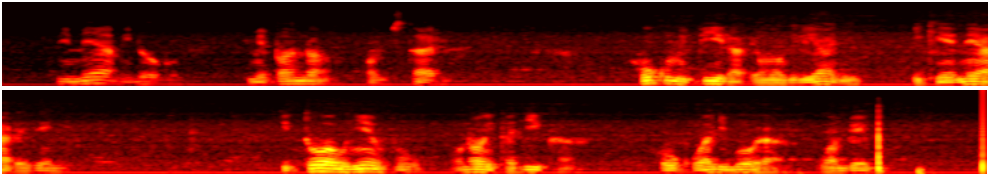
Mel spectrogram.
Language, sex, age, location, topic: Swahili, male, 18-24, Dar es Salaam, agriculture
